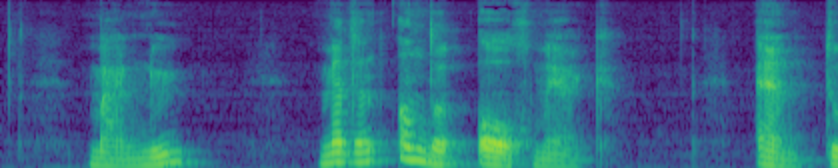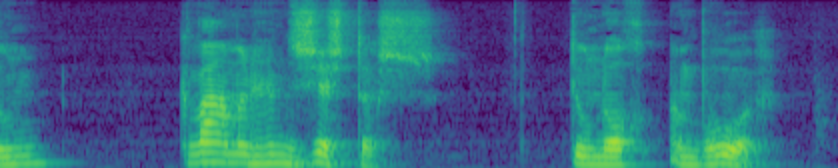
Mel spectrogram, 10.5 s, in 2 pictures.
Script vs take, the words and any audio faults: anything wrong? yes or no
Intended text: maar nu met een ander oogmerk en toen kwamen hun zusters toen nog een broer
no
